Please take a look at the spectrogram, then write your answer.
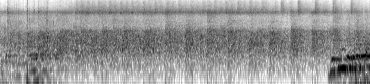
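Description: A church congregation applauds through a Sunday service, steady dense clapping filling the room from start to finish, with brief voices rising near the end.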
